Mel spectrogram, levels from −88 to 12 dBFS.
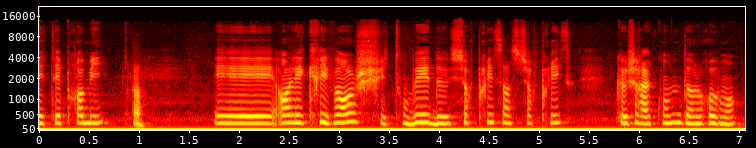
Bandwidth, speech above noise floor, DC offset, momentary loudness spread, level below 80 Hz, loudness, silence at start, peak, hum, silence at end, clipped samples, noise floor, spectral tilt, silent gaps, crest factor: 14.5 kHz; 28 dB; 20%; 11 LU; -52 dBFS; -18 LUFS; 0 s; -2 dBFS; none; 0.05 s; under 0.1%; -45 dBFS; -5.5 dB/octave; none; 18 dB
